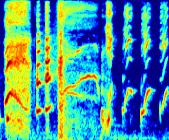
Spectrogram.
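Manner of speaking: squealing burst of real laughter; high laughing shriek. Real, not acted. Cracking up at the accent.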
